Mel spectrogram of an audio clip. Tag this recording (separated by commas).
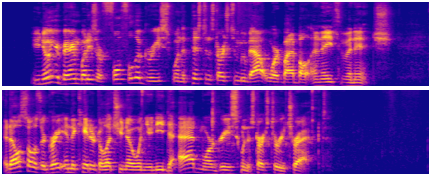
Speech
